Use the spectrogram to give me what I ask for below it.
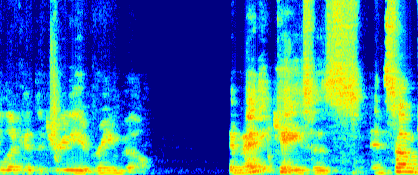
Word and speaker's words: Greenville: Let's take a look at the Treaty of Greenville. In many cases, in some cases, I should point out, this is spelled without the second E and it's pronounced Grenville.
